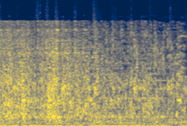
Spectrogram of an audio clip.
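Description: Earthquake shaking a building: a loud, even rushing noise that slowly eases off.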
